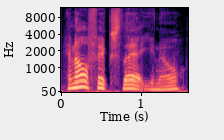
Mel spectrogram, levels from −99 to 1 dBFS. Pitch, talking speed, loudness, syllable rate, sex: 160 Hz, 225 wpm, -16 LUFS, 4.2 syllables/s, male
